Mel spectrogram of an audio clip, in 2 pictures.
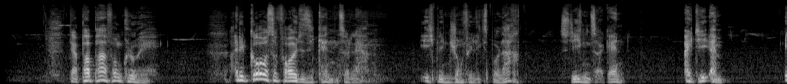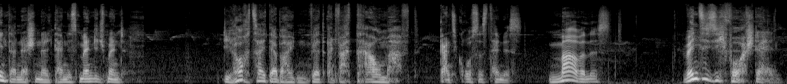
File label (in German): SYNCHRON französ Kommödie; LOFT VOICES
